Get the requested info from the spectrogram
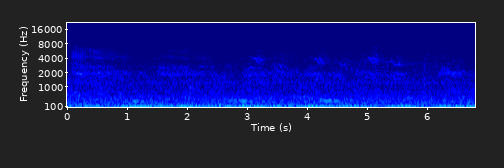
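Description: Faint bird calls: a series of short, high, falling chirps, clustered about three to six seconds in, over a steady low rumble.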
